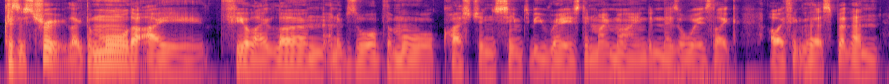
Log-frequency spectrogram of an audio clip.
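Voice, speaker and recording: A man's voice: lowish voice, flat delivery, measured pace, hardly any pauses, a little mellow. A man hosting a podcast, talking in casual chat, frank and reflective, swearing freely. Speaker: podcast host.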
